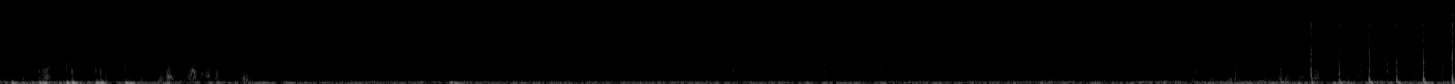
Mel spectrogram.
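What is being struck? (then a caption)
Small molded plastic figure. Fingernails tap and scratch the face and purple polka-dot hat of a small pink molded-plastic Kirby figure. The result is quiet, short, dry clicks and scrapes over a steady low hum. The taps come in busy clusters near the start and end, with sparser clicks in between.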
